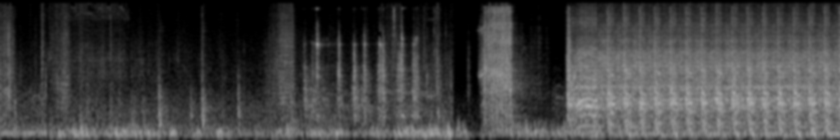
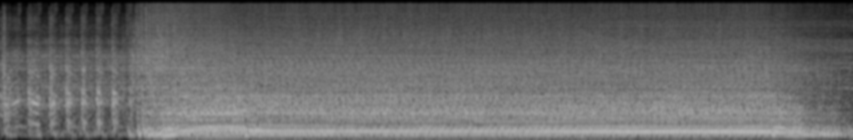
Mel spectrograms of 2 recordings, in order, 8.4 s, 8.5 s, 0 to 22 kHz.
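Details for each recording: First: Volvo 240 after timing belt replacement: starter spins engine steadily about three turns a second but it never fires; crank no start. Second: Volvo 240 after timing belt replacement, after bending in ignition module connector contacts: starter cranks in quick even beats, engine catches, flares briefly and settles into steady smooth idle; sounds healthy.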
